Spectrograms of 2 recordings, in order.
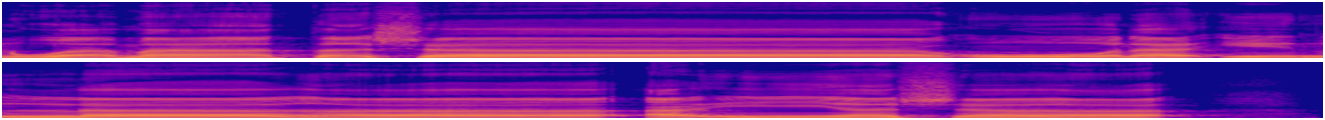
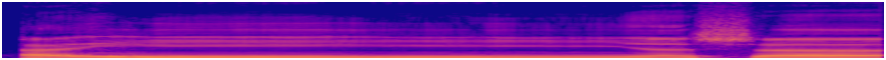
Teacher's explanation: Perhatikan di sini, nun mati bertemu dengan ya ditahan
